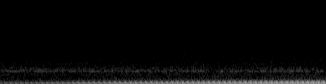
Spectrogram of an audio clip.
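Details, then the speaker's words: Miller & Kreisel V-2B subwoofer after the defective main filter capacitors were replaced, playing a 70 Hz test tone: steady, deep low tone with no rattle, buzz or distortion; clean bass reproduction. "so i've got a 70 hertz signal going into it right now oh it sounds good no distortion at all at this point"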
